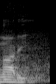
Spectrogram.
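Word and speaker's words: ngari: of fermented fish called nari nari is spelled n g a r e i or n g a r i there are some companies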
